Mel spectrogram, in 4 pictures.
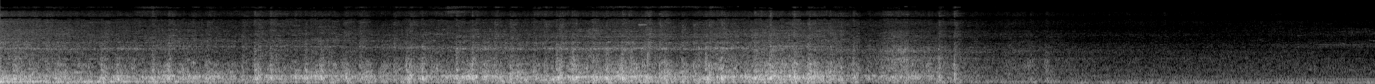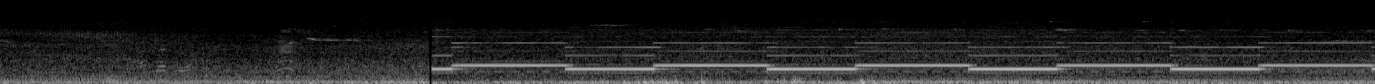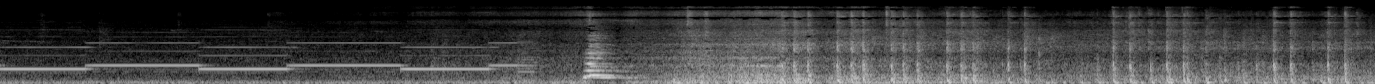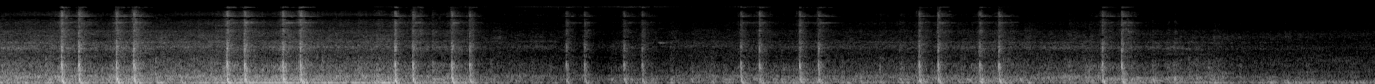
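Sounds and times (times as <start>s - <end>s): train wheels clattering: 0.0s - 10.7s, 33.5s - 53.6s
level crossing warning bell: 18.1s - 32.9s
locomotive horn blast: 31.4s - 34.0s.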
